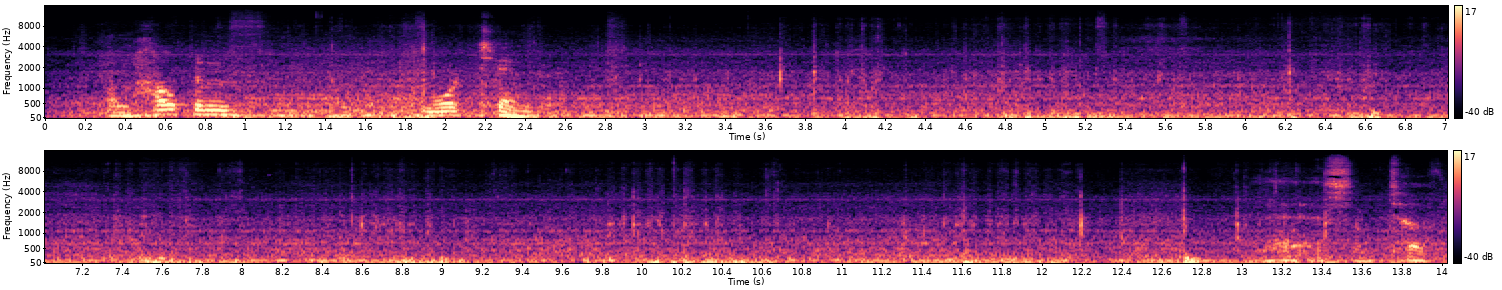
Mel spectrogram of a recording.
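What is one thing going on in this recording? A knife slices through meat and taps on a plate.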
